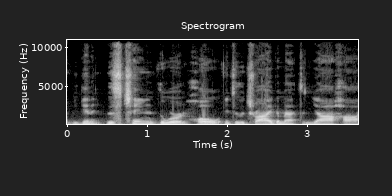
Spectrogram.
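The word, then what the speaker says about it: הוא: The word Ho is a third person masculine singular pronoun, which means he in English, but it is written here in the short form. The complete or long form is spelled Ha, Wa, and Ah, and the terminal letter Ah is silent because this is a masculine word.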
